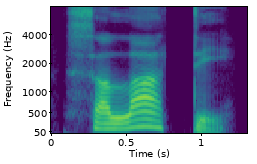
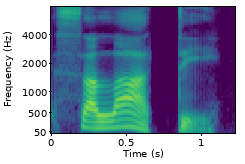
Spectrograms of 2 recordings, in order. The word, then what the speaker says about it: Salaatti: The word is Salaatti. Sarah, try to say Salaatti. Remember: Stress the first syllable, and every 'A' is an .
